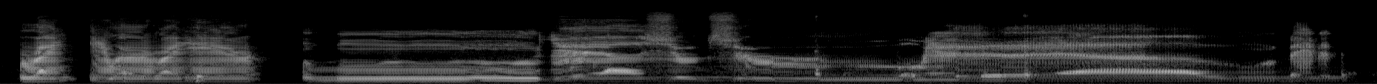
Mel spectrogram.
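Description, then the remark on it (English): A voice pitched down through an effects box at the lowest setting the box can go. It comes out as a deep, distorted, croaking growl in long sustained phrases broken by short pauses, with wavering tones and a buzzy, garbled quality. “That is as low as that box could go.”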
